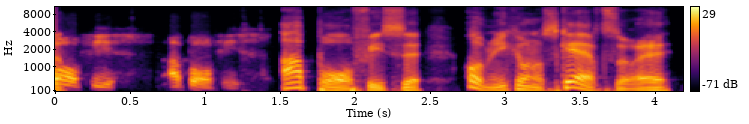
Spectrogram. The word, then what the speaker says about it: Apophis: il titolo della tua canzone, Apophis, come si pronuncia? Apophis.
